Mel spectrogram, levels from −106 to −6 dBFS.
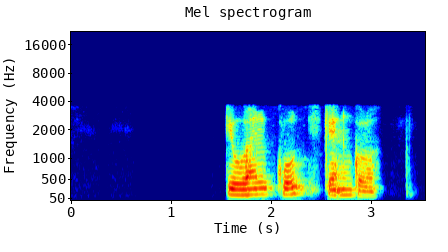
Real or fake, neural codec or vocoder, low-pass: fake; codec, 24 kHz, 0.9 kbps, WavTokenizer, medium speech release version 1; 3.6 kHz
